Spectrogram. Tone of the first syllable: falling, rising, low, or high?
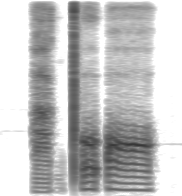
low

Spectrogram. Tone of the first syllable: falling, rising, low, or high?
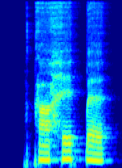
low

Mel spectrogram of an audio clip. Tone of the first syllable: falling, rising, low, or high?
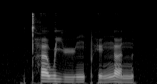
high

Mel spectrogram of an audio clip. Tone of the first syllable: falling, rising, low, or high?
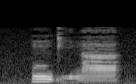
high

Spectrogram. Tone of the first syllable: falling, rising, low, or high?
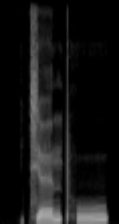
rising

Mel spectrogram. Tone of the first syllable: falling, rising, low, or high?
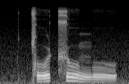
rising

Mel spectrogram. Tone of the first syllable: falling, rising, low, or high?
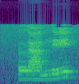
low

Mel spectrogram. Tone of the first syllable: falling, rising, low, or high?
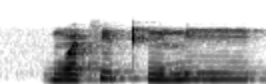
low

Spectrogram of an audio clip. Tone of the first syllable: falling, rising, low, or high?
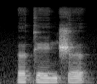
low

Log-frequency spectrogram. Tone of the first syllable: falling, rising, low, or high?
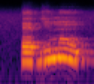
low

